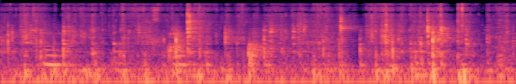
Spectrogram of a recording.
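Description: Wooden spatula stirring raw goat-head pieces with onions and pepper in a stainless steel pressure cooker pot: irregular wet squelches, knocks and scrapes against the metal.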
